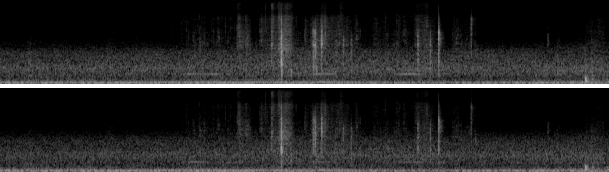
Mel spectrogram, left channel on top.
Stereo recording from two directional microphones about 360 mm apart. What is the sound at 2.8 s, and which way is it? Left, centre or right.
Walk, centre.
